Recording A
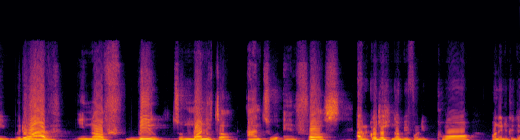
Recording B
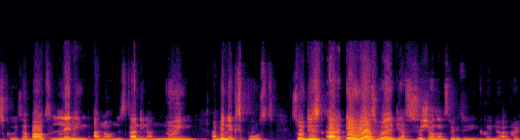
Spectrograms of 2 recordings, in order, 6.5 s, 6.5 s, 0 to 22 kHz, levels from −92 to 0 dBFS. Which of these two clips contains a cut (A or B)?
A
